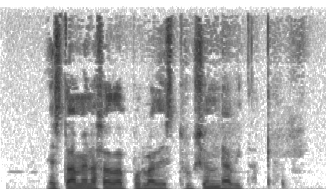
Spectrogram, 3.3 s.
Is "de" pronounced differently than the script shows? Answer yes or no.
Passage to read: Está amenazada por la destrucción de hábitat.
yes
